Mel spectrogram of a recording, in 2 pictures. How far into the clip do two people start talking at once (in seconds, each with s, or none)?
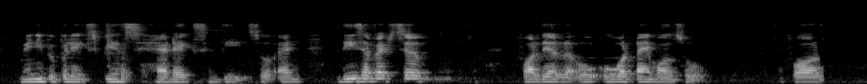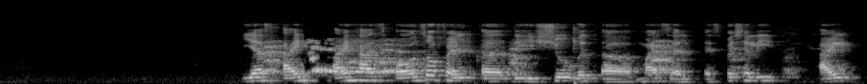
none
